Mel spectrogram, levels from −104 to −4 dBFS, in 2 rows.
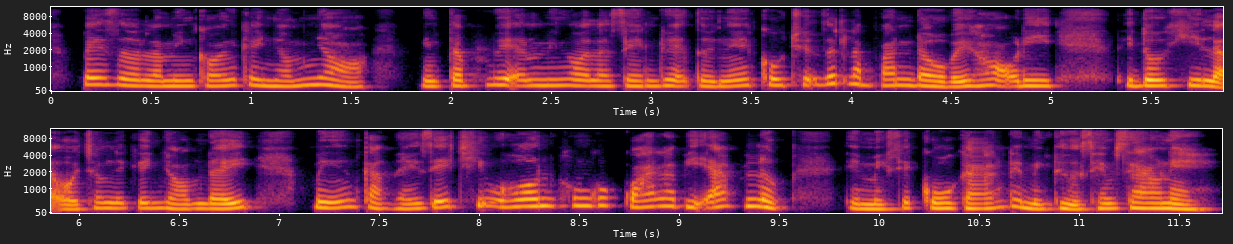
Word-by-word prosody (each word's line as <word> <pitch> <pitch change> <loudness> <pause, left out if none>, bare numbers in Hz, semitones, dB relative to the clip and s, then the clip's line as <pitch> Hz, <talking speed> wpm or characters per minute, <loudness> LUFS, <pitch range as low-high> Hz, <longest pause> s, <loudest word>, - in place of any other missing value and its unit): Bây 275 -1 +2
giờ 255 -3 0
là 220 -1 0
mình 215 0 +1
có 220 0 -3
những 230 - -2
cái 245 -1 -2
nhóm 220 +3 -1
nhỏ, 220 -8 -2 0.3
mình 210 - -1
tập 220 +1 -1
luyện, 260 -3 0
mình, 240 0 -2
gọi 230 -2 -1
là, 220 - -1
rèn 215 0 -3
luyện 220 -2 -1
từ 215 - -1
những 205 +1 -1
cái 235 - -1
câu 255 -3 0
chuyện 250 0 -5
rất 310 +1 -1
là 295 - +1
ban 240 0 -1
đầu 220 -3 +3
với 195 +2 +3
họ 220 -2 0
đi, 225 0 +2 0.4
thì 230 - 0
đôi 230 0 +7
khi 230 +1 -2
là 210 -3 +6
ở 175 - 0
trong 215 +5 -3
những 210 0 -2
cái 215 0 -1
nhóm 200 -2 -1
đấy, 200 +5 +4 0.3
mình 235 -3 +4
cũng 260 +3 -3
cảm 220 -7 -3
thấy 195 0 -2
dễ 240 +4 +2
chịu 265 - -4
hơn, 285 +3 +4
không 305 0 0
có 315 - 0
quá 270 -4 -2
là 295 +1 0
bị 270 - -2
áp 265 +5 -1
lực, 270 -6 +3 0.3
thì 205 - -2
mình 180 -1 +2
sẽ - - -2
cố 210 -1 +3
gắng 205 +3 -1
để 275 - -1
mình 190 -4 +1
thử 190 -3 +2
xem 200 +4 0
sao 210 0 +3
nè. 190 -4 +5
225 Hz, 330 wpm, -26 LUFS, 210-255 Hz, 0.4 s, đôi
